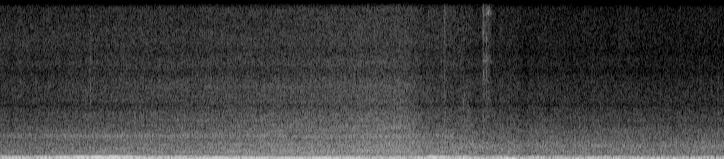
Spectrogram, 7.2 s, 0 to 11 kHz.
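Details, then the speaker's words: Plymouth Road Runner V8 after budget power upgrades, floored on the road: the deep rumble sags and stumbles. Engine bog on wide-open throttle, caused by carburetor secondaries opening too early, likely from a too-light vacuum spring; the spring is to be changed. "it didn't have that bog yesterday. >> Well, we need to fix it. >> No, we probably went overboard with the light spring."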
